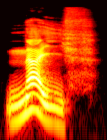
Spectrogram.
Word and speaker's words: naïf: Eh bien en fait, ces deux points, il s’agit du tréma et ils empêchent justement la combinaison du A avec le I qui ferait le son [ɛ]. Donc je répète : NAÏF.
